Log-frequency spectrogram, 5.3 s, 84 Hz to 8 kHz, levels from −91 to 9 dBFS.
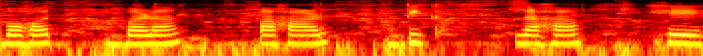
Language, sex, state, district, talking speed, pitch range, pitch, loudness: Hindi, female, Madhya Pradesh, Dhar, 70 wpm, 230-235 Hz, 230 Hz, -16 LUFS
